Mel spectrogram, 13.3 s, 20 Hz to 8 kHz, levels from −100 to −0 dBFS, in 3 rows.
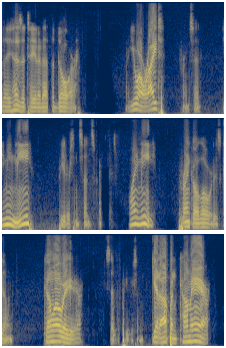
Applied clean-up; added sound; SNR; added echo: neural mask model Resemble Enhance denoiser.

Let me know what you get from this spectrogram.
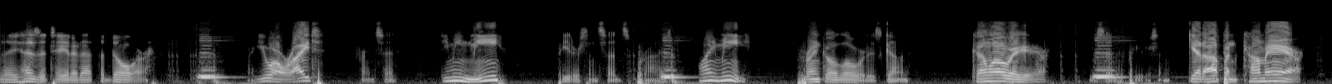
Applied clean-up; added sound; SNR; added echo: none; Vehicle horn, car horn, honking; 7 dB; none.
